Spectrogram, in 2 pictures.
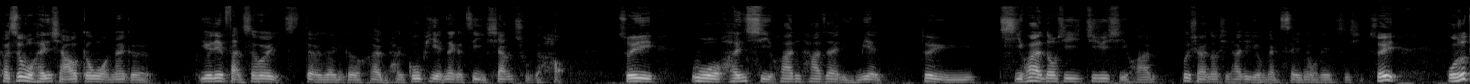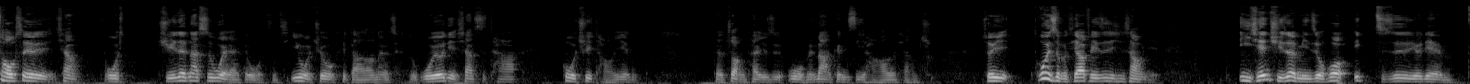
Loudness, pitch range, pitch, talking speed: -30 LUFS, 110-145 Hz, 125 Hz, 320 characters per minute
